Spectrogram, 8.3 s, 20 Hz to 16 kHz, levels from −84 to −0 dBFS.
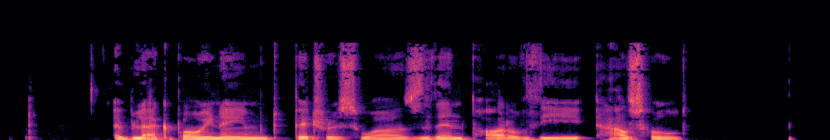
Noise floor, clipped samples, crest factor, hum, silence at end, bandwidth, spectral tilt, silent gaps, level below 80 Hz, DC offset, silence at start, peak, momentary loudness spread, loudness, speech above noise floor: -89 dBFS; under 0.1%; 16 dB; none; 1.5 s; 11.5 kHz; -6.5 dB/octave; none; -40 dBFS; under 0.1%; 0.3 s; -2 dBFS; 8 LU; -18 LUFS; 71 dB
